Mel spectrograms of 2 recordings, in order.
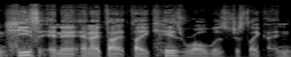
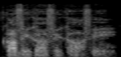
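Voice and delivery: mock Pacino; 4 semitones lower than usual. Mimics Pacino's coffee ad.

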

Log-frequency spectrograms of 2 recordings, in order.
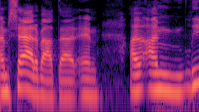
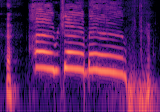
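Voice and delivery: very high, very slow squeaky giant; silly giant voice; much slower than usual. Pretend. Joking giant man voice.

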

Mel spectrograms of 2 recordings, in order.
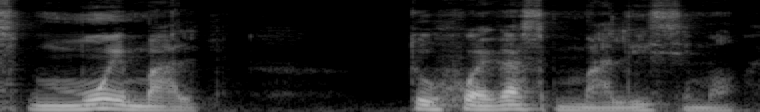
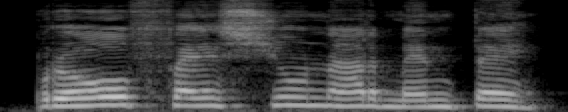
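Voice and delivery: proud boast; 12 semitones higher, 3 dB louder, slower than usual. Acted. Juana boasts about her golf.

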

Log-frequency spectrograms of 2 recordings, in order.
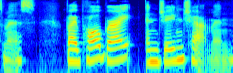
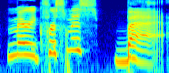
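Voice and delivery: louder, mocking echo of the greeting; grumpy shout back; 4 semitones higher, 5 dB louder, slower than usual. A narrator's reading. Grumpy Badger rejects Squirrel's Christmas greeting, shouting back. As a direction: throw it back scornfully, dropping onto a curt Bah. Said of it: "he shouted back".

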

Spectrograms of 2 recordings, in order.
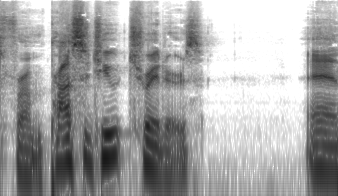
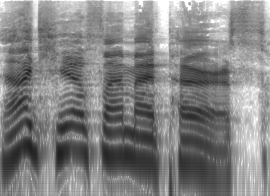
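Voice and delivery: slow, higher mocking drunk girl voice; 6 semitones higher, much slower than usual. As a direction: drag it out like a drunk girl begging for help. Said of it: "some drunk girl being like".

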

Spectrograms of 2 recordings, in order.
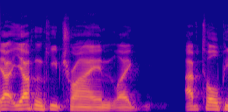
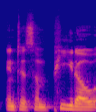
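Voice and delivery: ordinary delivery

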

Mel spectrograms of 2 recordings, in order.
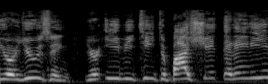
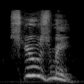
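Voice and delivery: mock confrontation; 4 semitones higher, 6 dB louder, slower than usual. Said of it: "I wanna say".

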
